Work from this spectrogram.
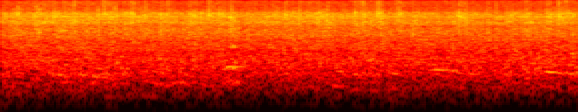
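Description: Rain falls steadily in Córdoba, a constant hiss of drops on surfaces that holds evenly throughout with no break.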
